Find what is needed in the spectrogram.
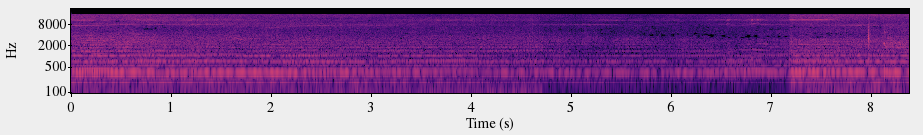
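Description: DJI Spark quadcopter's propellers humming steadily as it flies a circle around the pilot. The hum grows fainter in the middle and comes back louder near the end.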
